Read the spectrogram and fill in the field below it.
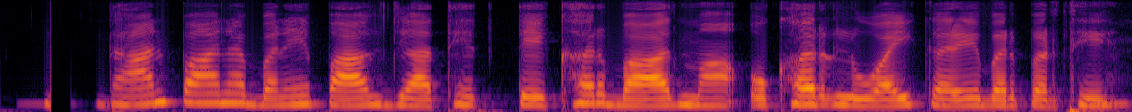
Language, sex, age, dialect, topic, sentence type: Chhattisgarhi, female, 18-24, Central, agriculture, statement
